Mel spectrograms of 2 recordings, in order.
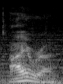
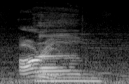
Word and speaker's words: Arya: When Ira, what is it? Ira, Ira. How do you say it? Arya. What's Arya? There you go.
